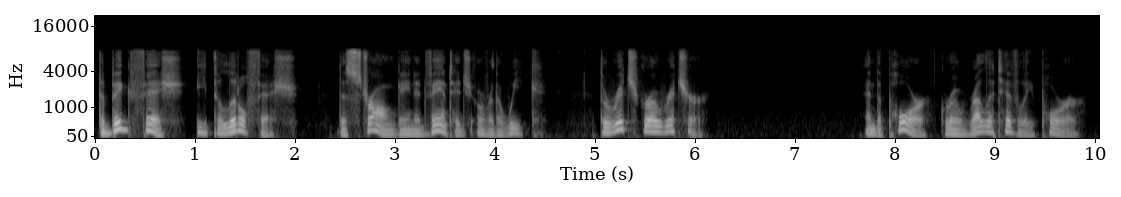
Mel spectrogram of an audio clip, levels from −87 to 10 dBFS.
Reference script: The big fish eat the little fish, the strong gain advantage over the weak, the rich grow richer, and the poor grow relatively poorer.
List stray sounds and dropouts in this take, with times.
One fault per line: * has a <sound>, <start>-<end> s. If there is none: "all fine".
all fine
